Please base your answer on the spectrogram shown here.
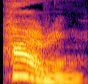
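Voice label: "hiring", British English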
